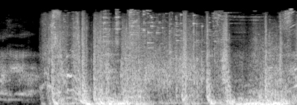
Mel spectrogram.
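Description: A body thuds onto a wooden floor.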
